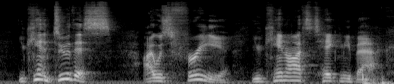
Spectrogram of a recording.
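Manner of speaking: shrill, loud scream at full volume. Voicing a trapped character as the book shuts on her: screaming in character. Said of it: "she's screaming out".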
